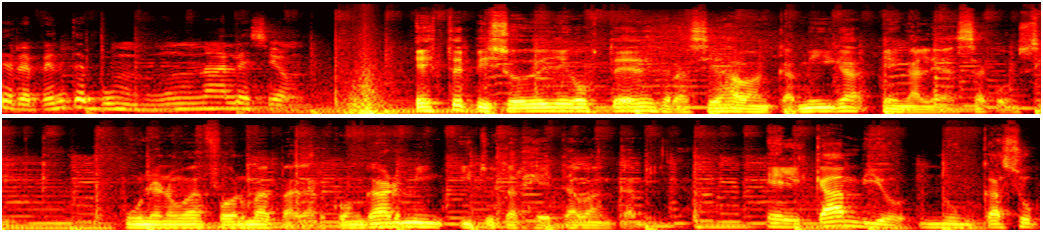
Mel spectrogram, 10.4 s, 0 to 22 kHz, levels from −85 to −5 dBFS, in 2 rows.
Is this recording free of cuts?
no; 1 cut; at 1.9 s

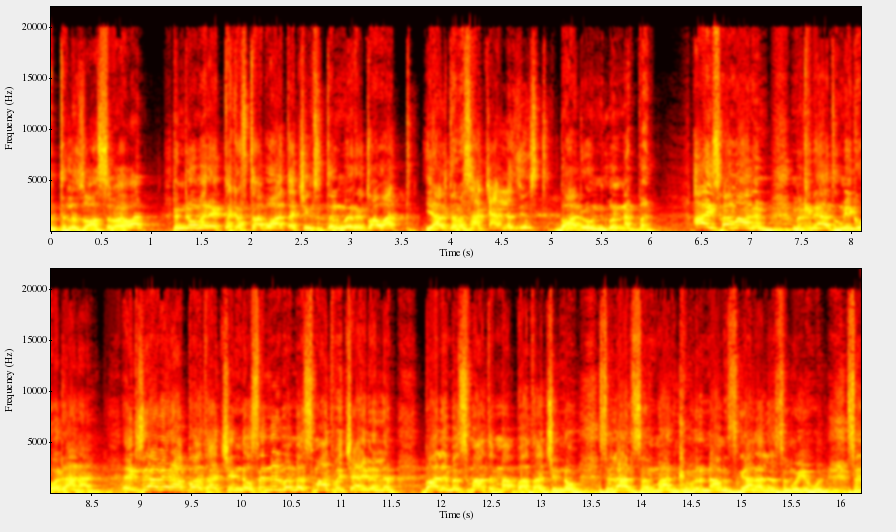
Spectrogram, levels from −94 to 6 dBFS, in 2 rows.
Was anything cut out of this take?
yes; 2 cuts; at 1.1 s, 3.6 s

